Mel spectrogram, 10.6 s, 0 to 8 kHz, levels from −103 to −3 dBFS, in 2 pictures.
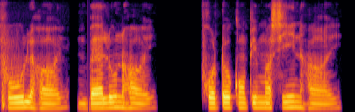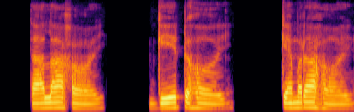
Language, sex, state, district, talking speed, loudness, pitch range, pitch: Maithili, male, Bihar, Samastipur, 80 wpm, -16 LUFS, 120-135 Hz, 130 Hz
